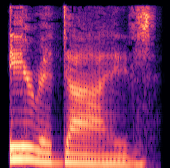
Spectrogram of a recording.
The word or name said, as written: iridize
